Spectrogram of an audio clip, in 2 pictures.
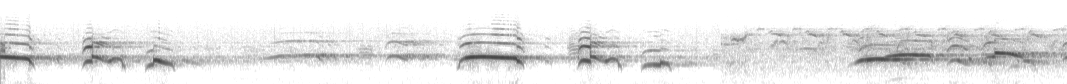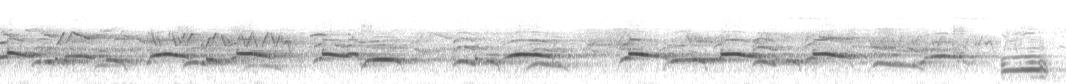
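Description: Many birds calling: short rising-and-falling calls, one louder call about three and a half seconds in, then a dense chorus of overlapping calls from about five seconds on.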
